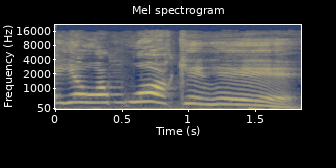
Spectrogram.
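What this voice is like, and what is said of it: Put-on New Jersey accent. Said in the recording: “That might be my best accent. ... I'm not saying that was good.”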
